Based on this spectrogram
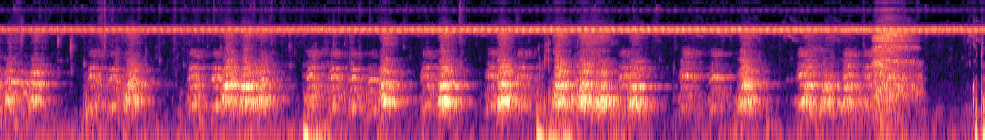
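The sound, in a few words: many dogs barking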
